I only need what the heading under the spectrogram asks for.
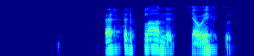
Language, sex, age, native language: Icelandic, male, 40-49, Icelandic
